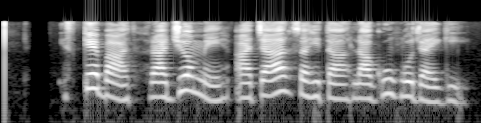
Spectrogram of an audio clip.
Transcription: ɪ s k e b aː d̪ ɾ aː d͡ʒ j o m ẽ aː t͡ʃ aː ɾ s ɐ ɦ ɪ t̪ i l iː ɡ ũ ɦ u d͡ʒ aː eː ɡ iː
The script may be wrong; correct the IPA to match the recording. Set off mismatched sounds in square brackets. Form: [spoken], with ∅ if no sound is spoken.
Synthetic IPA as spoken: ɪ s k e b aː d̪ ɾ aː d͡ʒ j o m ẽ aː t͡ʃ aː ɾ s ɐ ɦ ɪ t̪ [a] l [aː] ɡ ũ ɦ [o] d͡ʒ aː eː ɡ iː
